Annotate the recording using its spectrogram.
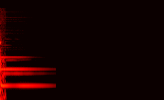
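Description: A bell-like ding sound effect with several clear tones, ringing out and fading, then cut off abruptly under a second in, leaving silence.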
